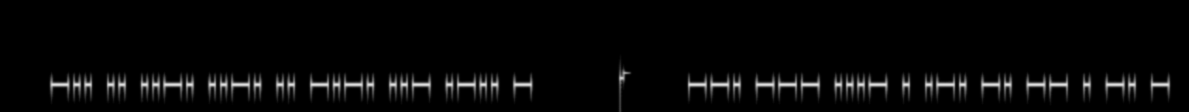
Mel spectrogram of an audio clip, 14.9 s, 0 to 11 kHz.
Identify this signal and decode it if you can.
Morse code, heard as a keyed tone, about 17 wpm, 700 Hz. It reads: DIFFICULT GOVERNMENT
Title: Sentences from Top 600 Words - New Word Drill - 17wpm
